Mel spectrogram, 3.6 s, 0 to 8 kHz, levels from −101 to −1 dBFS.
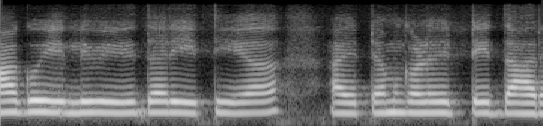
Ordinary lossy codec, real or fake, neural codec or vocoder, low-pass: none; fake; codec, 24 kHz, 0.9 kbps, DualCodec; 7.2 kHz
